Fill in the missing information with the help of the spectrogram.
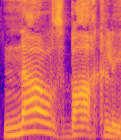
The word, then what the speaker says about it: Gnarls Barkley: C'était Gnarls Barkley. Voilà, vous avez la bonne prononciation.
